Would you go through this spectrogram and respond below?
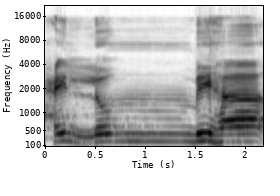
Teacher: پہلے لفظ کے اندر لام پر تنوین ہے، تنوین کے بعد با حروف اقلاب میں سے آ رہا ہے اس لیے غنہ کر کے پڑھیں گے. ہا پر کھڑا زبر ہے اس لیے اس کو ایک الف یعنی 2 حرکات کے برابر لمبا کریں گے کیونکہ کھڑی حرکات حروف مدہ کے قائم مقام ہے.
